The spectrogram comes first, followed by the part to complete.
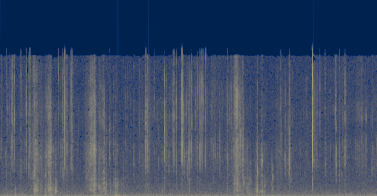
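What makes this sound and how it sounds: A fist-sized lump of soft, solid, bead-textured yellow foam clay (floam) is squeezed and pulled apart by fingertips and thumbs on a table where other clay balls sit untouched. It gives a steady run of quick, dry, crunchy crackles and tearing crinkles, with bright, sharp snaps over a low, soft rumble.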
